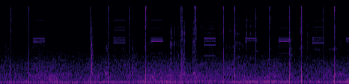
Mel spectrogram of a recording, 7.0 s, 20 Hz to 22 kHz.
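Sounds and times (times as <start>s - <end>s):
electronic beeping tones from microcontroller board joystick presses: 0.6s - 0.9s, 2.2s - 3.3s, 4.0s - 6.9s
sharp plastic clicks: 1.8s - 6.9s.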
